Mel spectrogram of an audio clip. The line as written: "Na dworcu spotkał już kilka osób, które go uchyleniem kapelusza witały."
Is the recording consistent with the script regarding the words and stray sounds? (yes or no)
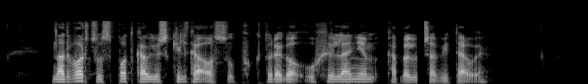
no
